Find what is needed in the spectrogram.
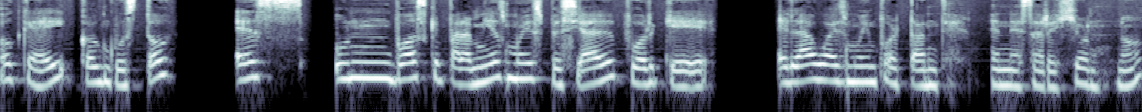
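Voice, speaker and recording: A woman speaks at a fairly slow pace with a German accent. Her voice has a dark, mellow tone, medium pitch and fairly even intonation. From Germany. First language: German (speaking Spanish). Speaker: graduate student in biology. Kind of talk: radio interview.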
